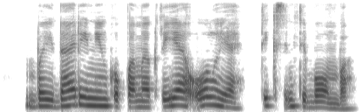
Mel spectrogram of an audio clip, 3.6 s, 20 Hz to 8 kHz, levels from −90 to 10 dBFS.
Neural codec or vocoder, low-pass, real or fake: none; 7.2 kHz; real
